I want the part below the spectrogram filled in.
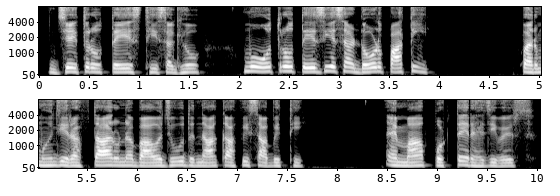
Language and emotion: Sindhi, sad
